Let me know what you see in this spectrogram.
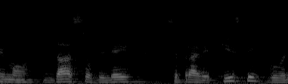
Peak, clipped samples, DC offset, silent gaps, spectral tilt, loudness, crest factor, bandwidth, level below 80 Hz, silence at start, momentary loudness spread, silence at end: -32 dBFS; under 0.1%; under 0.1%; none; -6.5 dB/octave; -50 LUFS; 18 dB; 19 kHz; -72 dBFS; 0 s; 8 LU; 0 s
